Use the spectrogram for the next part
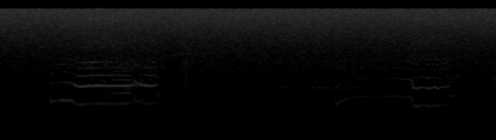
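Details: Dog snoring in sleep: two whistling breaths roughly three seconds apart, each a steady nasal tone that jumps between pitches, with a faint click between them and low background hiss.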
